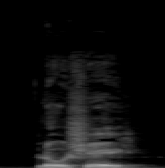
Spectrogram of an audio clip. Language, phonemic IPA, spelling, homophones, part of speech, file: Dutch, /loːˈʒeː/, logé, logee, noun, Nl-logé.ogg
- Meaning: a (male) overnight guest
